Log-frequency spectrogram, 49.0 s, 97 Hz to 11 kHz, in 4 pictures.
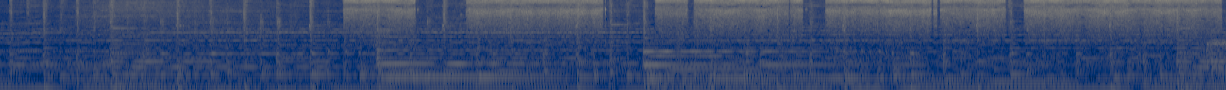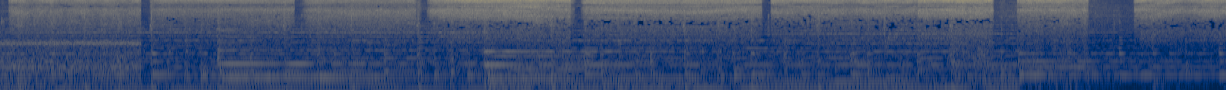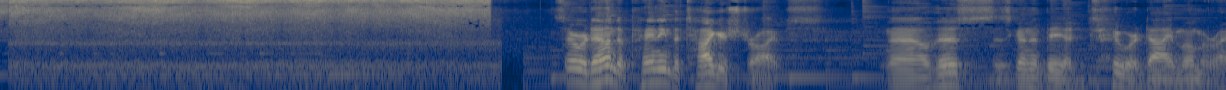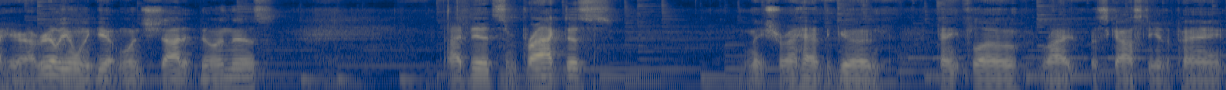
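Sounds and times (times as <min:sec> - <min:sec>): instrumental background music: 0:00.0 - 0:49.0
spray gun hissing: 0:03.4 - 0:29.6.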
